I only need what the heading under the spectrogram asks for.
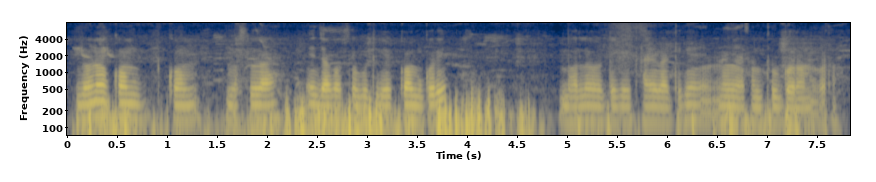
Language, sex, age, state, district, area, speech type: Odia, male, 30-45, Odisha, Koraput, urban, spontaneous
